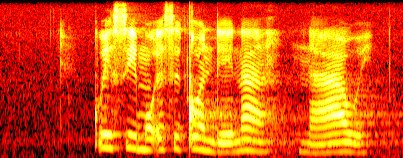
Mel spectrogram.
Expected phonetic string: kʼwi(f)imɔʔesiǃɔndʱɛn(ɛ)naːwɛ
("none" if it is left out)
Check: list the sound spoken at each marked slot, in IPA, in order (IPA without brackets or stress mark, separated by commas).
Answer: s, a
